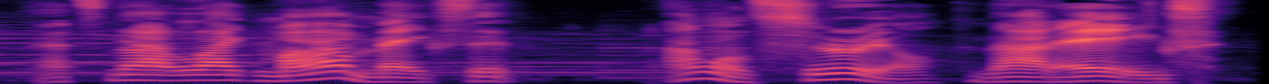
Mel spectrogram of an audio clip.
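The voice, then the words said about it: Pissy, whiny child's voice. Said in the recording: “in his pissy little whiny voice.”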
